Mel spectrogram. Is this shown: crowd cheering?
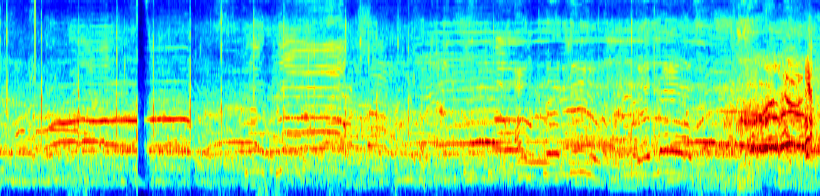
yes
